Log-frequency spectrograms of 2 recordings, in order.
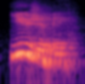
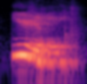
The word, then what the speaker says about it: usually: Usually. So we pronounce the U, the first U, double S, we pronounce that like a Z, S and Z, mixture of it.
